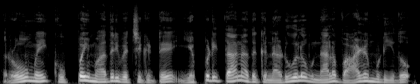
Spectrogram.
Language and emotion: Tamil, disgusted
